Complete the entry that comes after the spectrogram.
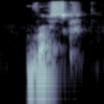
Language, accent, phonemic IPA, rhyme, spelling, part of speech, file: English, Southern England, /ɹʌsk/, -ʌsk, rusk, noun, LL-Q1860 (eng)-rusk.wav
- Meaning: 1. A rectangular, hard, dry biscuit 2. A twice-baked bread, slices of bread baked until they are hard and crisp; zwieback 3. A weaning food for children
